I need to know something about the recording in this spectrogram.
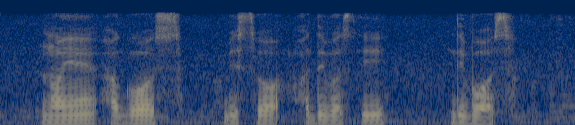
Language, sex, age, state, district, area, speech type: Santali, male, 30-45, West Bengal, Purba Bardhaman, rural, spontaneous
